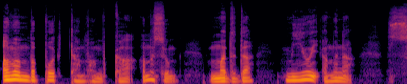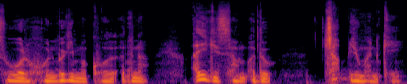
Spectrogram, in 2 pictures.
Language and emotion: Manipuri, fearful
